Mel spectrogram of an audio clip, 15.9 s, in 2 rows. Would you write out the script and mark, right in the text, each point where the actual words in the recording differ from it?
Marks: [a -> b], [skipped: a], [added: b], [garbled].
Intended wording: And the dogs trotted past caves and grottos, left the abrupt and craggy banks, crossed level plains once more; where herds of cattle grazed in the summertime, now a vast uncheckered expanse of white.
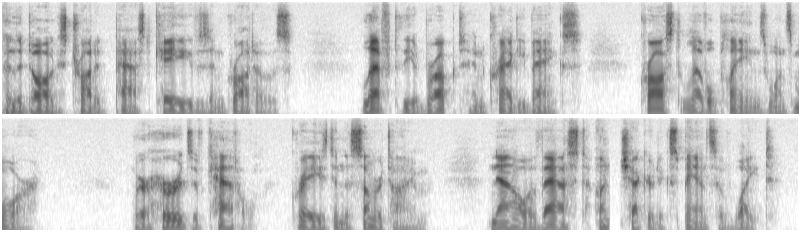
And the dogs trotted past caves and grottos, left the abrupt and craggy banks, crossed level plains once more; where herds of cattle grazed in the summertime, now a vast uncheckered expanse of white.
